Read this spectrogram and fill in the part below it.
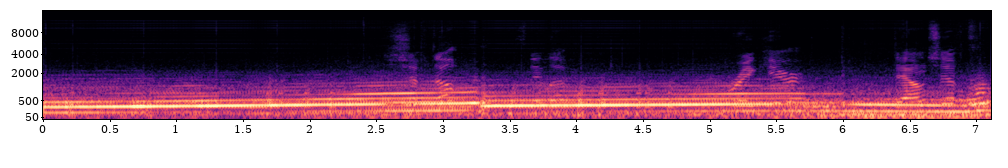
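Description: Ferrari 458 Italia accelerating around a race track, a steady high-pitched engine note climbing through gears with brief shift dips, heard from inside the car while a voice coaches throughout.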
